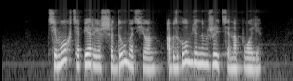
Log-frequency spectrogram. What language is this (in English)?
Belarusian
